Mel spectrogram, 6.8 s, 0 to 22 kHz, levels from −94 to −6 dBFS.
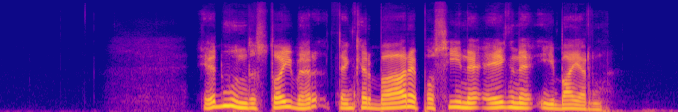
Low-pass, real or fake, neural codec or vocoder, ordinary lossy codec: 19.8 kHz; fake; codec, 44.1 kHz, 7.8 kbps, DAC; Opus, 64 kbps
